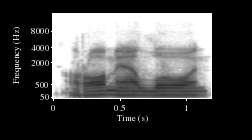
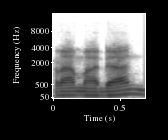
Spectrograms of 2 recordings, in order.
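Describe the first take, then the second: First: The r is heavy, with a rounded vowel. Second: The r is light, with a plain a vowel. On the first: The speaker calls it right. "ro bukan ra ya" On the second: The speaker calls it wrong. "Ramadan bukan. Ramadan ya itu bahasa Indonesia"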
